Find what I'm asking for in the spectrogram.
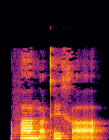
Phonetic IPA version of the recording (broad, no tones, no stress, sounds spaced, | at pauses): f a ŋ a̰ kʼ e x a̰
